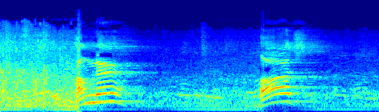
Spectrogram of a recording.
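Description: An elderly man speaks forcefully into microphones, his voice booming through loudspeakers outdoors.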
